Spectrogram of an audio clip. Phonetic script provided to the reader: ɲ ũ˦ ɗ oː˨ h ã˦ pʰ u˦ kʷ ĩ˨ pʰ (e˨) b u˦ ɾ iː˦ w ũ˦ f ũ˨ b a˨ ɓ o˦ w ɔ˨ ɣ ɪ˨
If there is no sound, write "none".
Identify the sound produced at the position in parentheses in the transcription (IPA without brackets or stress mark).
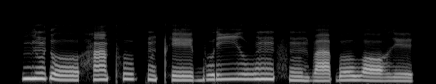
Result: eː˨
